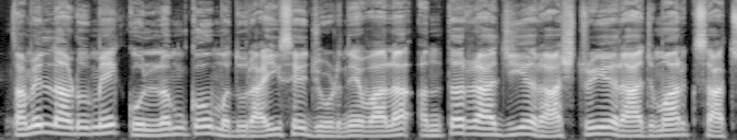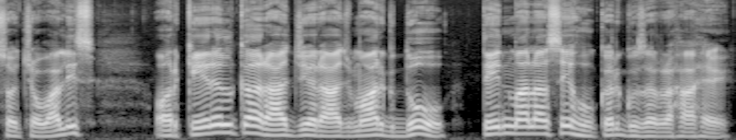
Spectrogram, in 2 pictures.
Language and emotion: Hindi, neutral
